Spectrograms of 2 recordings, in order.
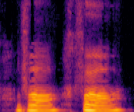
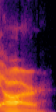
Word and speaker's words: Hvar: kind of pronounce some of the letters, and then you just suddenly just go like, Va, nah, va. I can't do it. HVAR.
